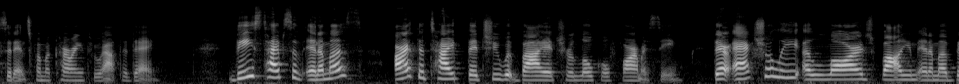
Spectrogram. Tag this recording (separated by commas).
Speech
